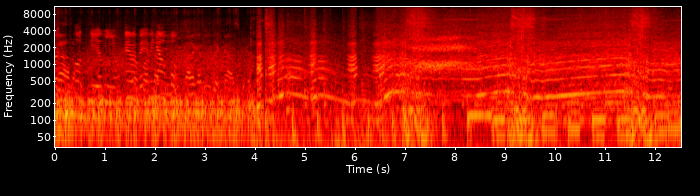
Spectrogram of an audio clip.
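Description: A car engine hums and revs as the car drives.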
